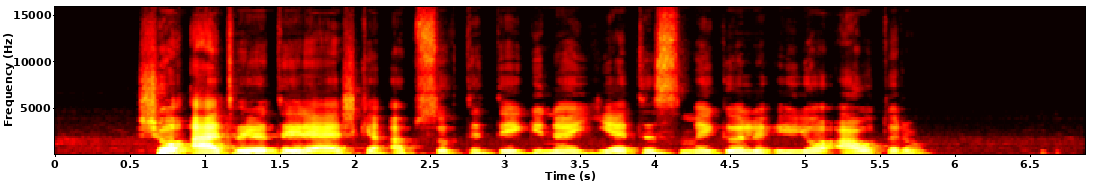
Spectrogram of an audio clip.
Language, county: Lithuanian, Šiauliai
